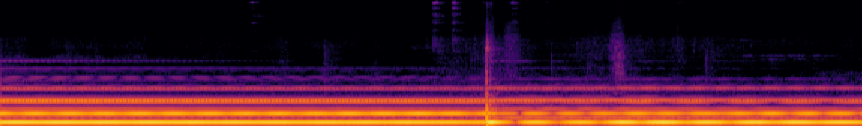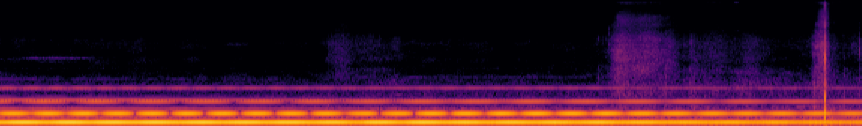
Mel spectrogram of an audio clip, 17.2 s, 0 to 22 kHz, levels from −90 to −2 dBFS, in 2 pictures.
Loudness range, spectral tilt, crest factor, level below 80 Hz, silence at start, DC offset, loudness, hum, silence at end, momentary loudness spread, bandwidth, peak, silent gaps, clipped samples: 3 LU; -12 dB/octave; 16 dB; -50 dBFS; 0 s; under 0.1%; -18 LUFS; none; 0 s; 6 LU; 1.8 kHz; 0 dBFS; none; under 0.1%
